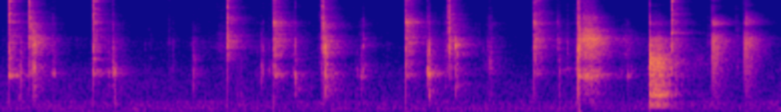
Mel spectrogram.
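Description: Handheld PVC pipe cutter squeezed through half-inch PVC pipe: a quick series of sharp clicks, about three a second, with a couple of louder snaps near the end as the cut goes through.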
